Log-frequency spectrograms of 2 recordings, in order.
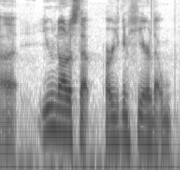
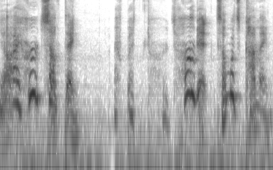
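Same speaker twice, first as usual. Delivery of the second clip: very high, bickering, squabbling creature voice. A narrator voices one of two creatures the listeners overhear: bickering creature voice. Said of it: "creature type voices".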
